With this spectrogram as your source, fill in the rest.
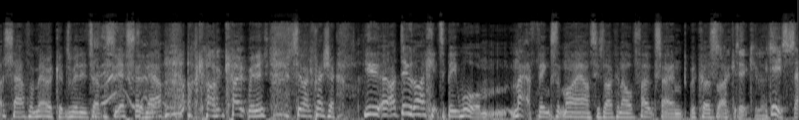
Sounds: Speech

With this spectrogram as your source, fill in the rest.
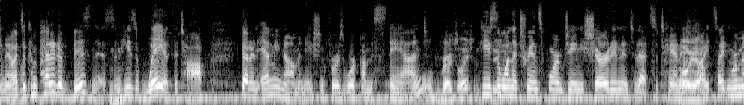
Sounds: Speech

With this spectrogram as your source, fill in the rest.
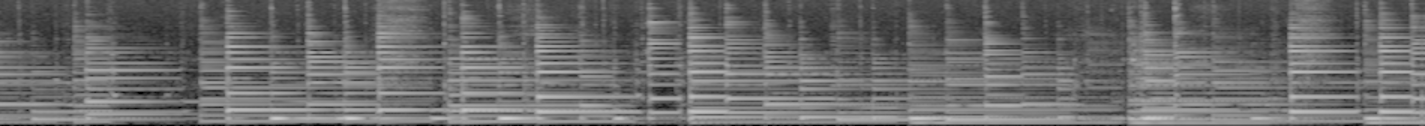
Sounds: Strum, Plucked string instrument, Musical instrument, Music, Guitar

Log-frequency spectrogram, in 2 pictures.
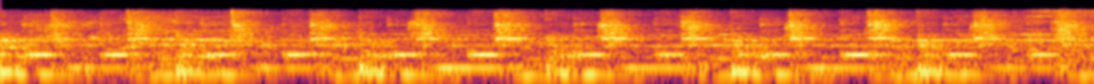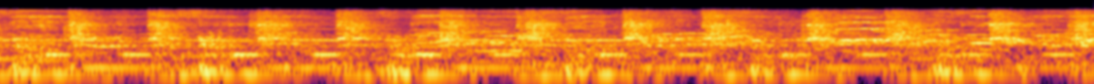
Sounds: Dance music, Music

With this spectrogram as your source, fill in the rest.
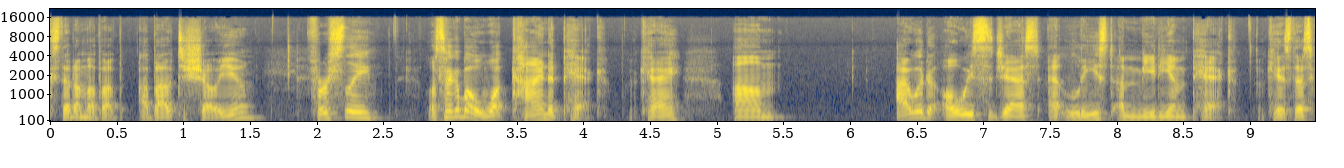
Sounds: Speech

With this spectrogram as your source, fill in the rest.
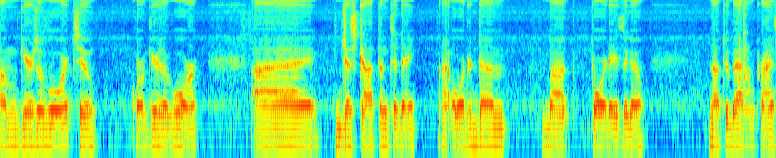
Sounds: Speech

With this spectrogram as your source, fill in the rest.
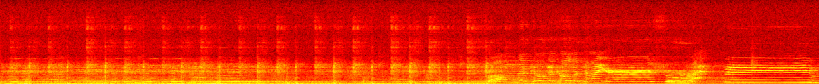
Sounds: Speech, Music

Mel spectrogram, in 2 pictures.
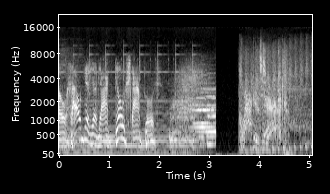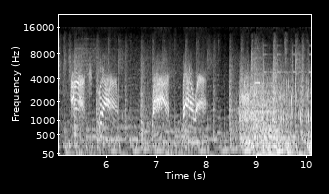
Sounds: Music, Speech

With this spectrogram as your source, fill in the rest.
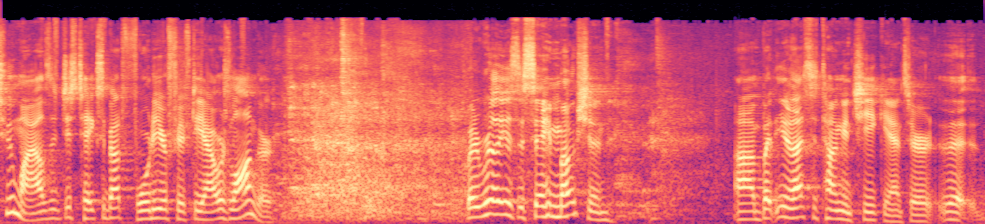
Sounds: inside a large room or hall, Speech

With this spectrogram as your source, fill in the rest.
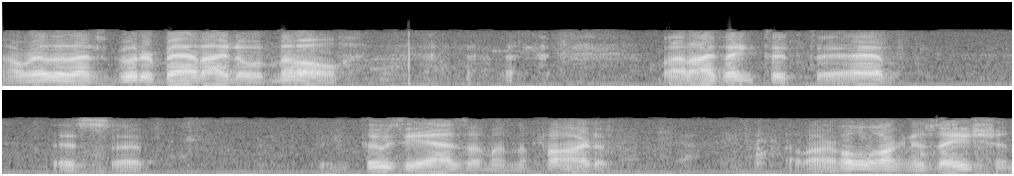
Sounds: Speech, inside a large room or hall

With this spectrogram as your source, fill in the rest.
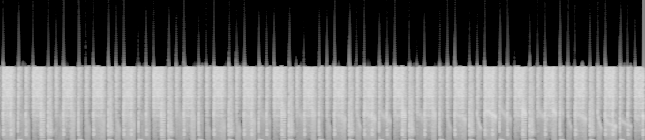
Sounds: Electronica, Music, House music, Sampler

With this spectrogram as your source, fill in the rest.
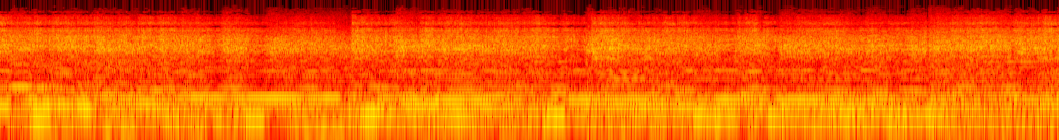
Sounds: Music

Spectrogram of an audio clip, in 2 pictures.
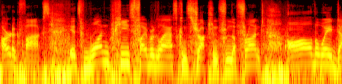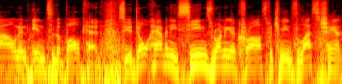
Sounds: Speech

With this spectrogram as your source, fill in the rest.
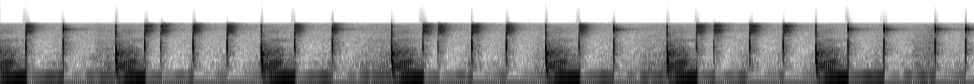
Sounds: Effects unit, inside a small room

